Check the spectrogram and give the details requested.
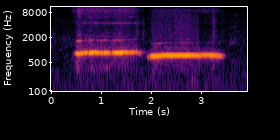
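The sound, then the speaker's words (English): A person whistles two long, steady notes, imitating a whistle they once heard. The first note is slightly higher than the second, each held for over a second with a brief gap between them. The whistling is clear, with no talking. “he he tries to do this whistle thing because he heard it once. I'm not the best whistler.”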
